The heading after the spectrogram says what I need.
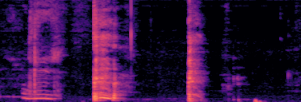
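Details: Infant pretending to cough in play, not illness: a brief voiced sound, then two short, sharp voluntary coughs.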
